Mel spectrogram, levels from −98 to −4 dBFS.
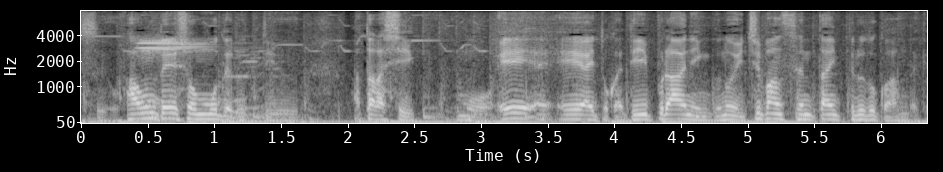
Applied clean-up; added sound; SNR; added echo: none; none; none; none.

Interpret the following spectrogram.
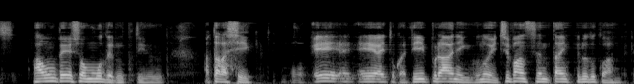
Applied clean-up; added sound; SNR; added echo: neural mask model DeepFilterNet 3.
